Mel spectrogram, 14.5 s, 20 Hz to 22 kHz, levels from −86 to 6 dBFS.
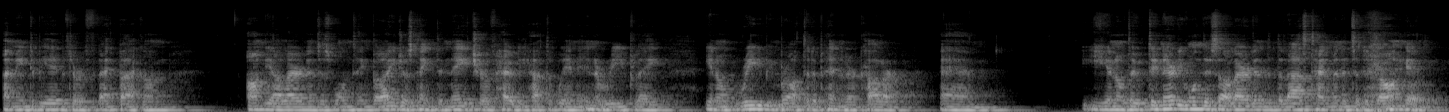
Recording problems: room echo; slight; dies away in 0.7 s
off-mic speech; somewhat distant

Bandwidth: 15.5 kHz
